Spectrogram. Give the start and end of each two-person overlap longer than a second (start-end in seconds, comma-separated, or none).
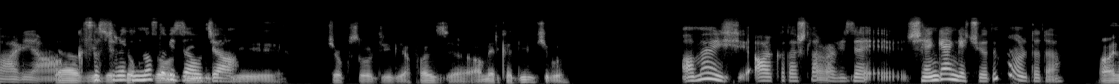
0.5-2.4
